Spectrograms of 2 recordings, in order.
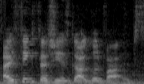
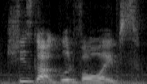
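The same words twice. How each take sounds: First: Said in the usual way. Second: Slow, put-on Australian accent. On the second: Streamer repeating a compliment in a playful Australian accent. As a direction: stretch "vibes" towards "voibes", mock Australian. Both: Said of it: "always talking in different accents".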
